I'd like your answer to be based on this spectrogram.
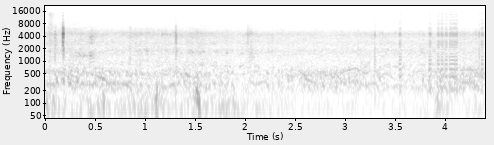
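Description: Over 1,000 pigeons coo softly together in an enclosed loft, a continuous low murmur of overlapping calls with occasional flutters and clicks.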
